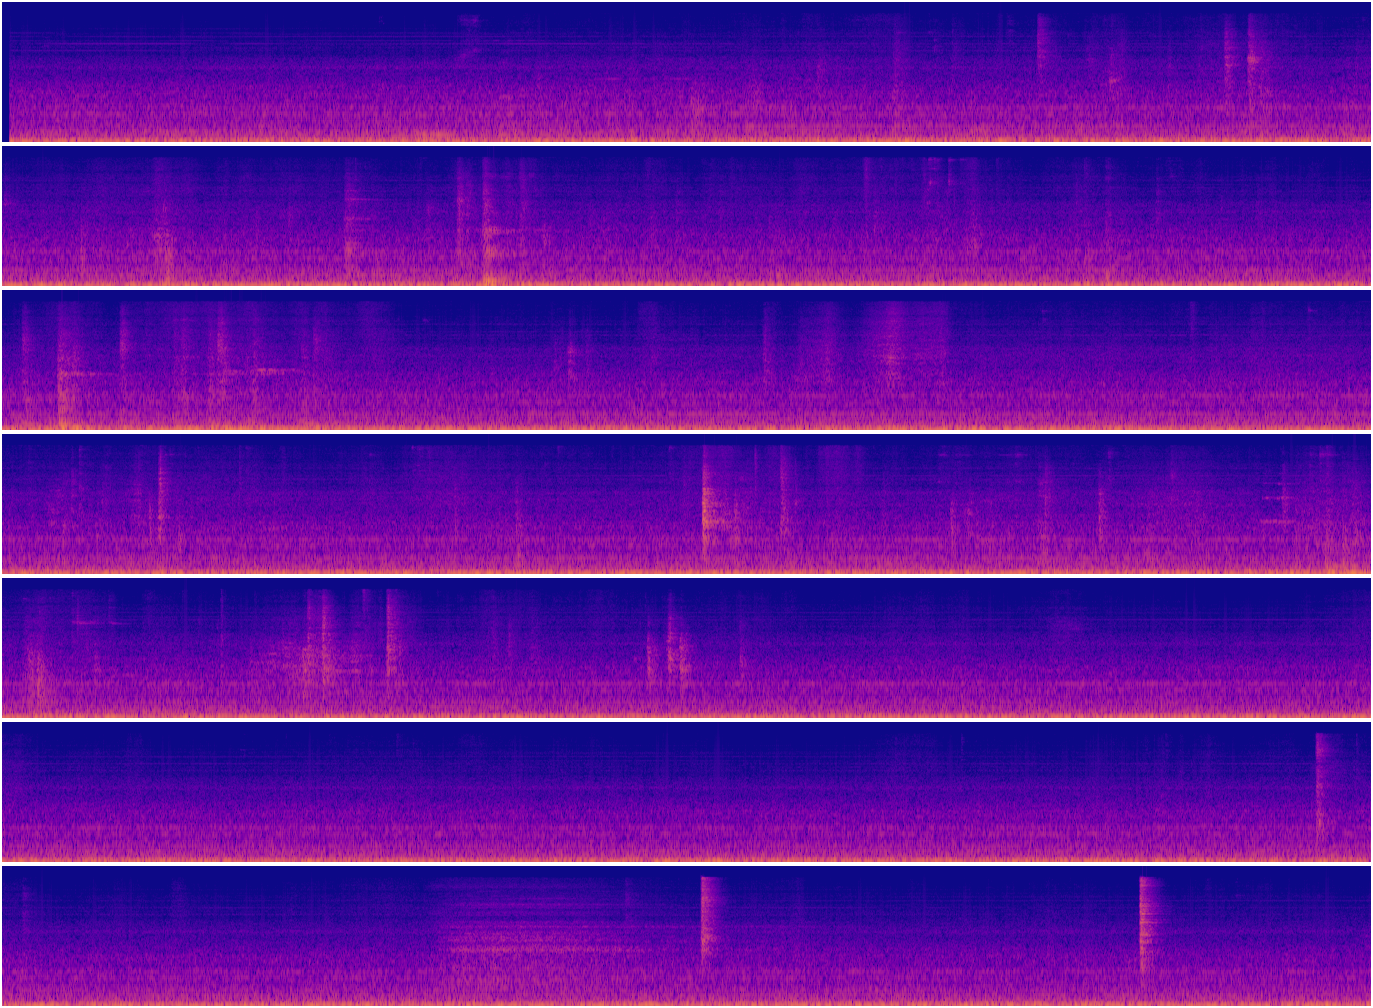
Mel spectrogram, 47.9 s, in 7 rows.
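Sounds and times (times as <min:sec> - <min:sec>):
faint steady hum: 0:00.0 - 0:47.9
train rumble inside carriage: 0:00.0 - 0:47.9.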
